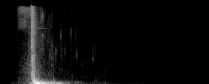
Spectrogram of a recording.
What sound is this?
Nasty Knife Stab 2
An up-close stabbing/hitting sound in horror movie style. This one is slightly heavier than the previous stab sound, which had a more cartoonish character. It's a layered mix of vegetables being cut, a hit on a punching bag, knives slicing against each other and some juicy sounds of someone preparing and eating fruit.
stab, knife, gore, guts, kill, blood, horror, axe, thriller, killing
